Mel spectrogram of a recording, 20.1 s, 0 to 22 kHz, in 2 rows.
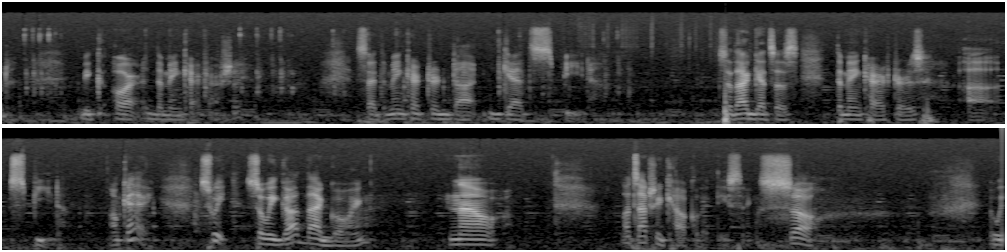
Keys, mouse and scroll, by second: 0.0-3.9 typing, 3.3 Tab, 5.0 Tab, 5.1-5.8 typing, 6.2 ctrl+s, 13.1-16.5 scroll down 2.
